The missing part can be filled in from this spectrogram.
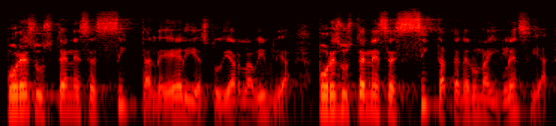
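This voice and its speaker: Male pastor, live church sermon, emphatic repetitive preaching, high voice, long hall reverb. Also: expressive, moderate pace. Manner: emphatic, repetitive preaching that swells to loud exclamations. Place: church sanctuary.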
